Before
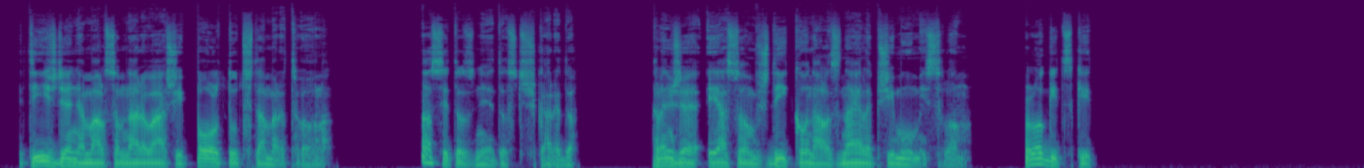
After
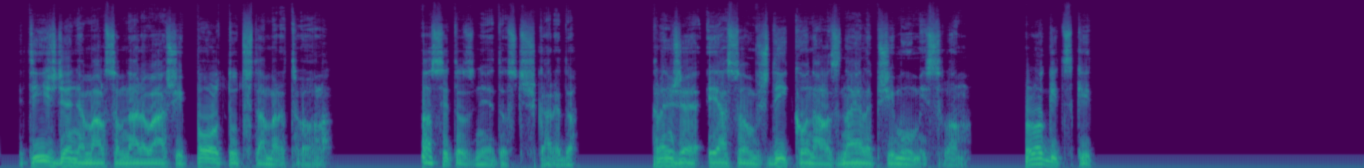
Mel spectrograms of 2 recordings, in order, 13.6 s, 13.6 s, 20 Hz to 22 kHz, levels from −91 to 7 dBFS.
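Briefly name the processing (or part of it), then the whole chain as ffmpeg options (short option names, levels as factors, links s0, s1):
valve amplifier with mains hum: -af "aeval=exprs='(tanh(6.31*val(0)+0.45)-tanh(0.45))/6.31':c=same,aeval=exprs='val(0)+0.00112*(sin(2*PI*60*n/s)+sin(2*PI*2*60*n/s)/2+sin(2*PI*3*60*n/s)/3+sin(2*PI*4*60*n/s)/4+sin(2*PI*5*60*n/s)/5)':c=same"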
